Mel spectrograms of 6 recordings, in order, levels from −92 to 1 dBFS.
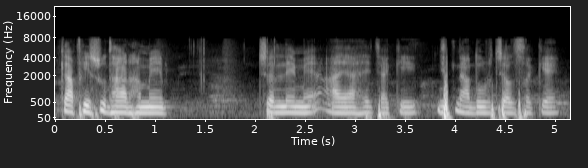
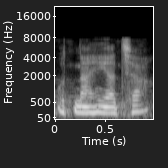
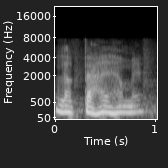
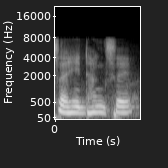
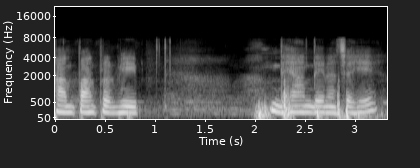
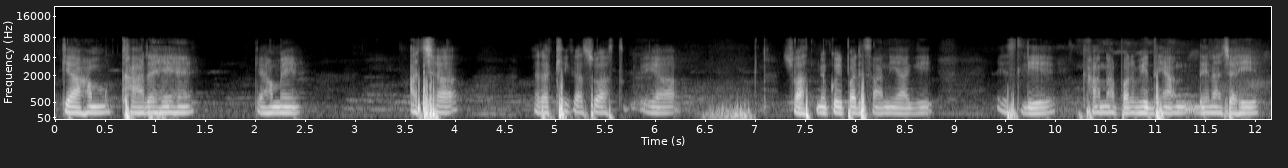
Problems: none marked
